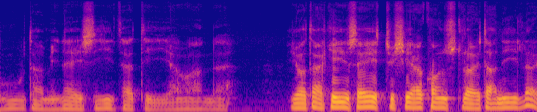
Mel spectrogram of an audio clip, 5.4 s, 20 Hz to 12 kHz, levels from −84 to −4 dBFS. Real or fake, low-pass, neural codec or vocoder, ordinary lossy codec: real; none; none; none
